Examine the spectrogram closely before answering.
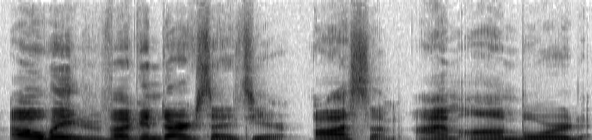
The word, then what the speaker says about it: Darkseid: Darkseid?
